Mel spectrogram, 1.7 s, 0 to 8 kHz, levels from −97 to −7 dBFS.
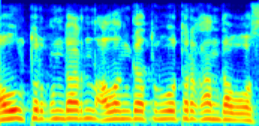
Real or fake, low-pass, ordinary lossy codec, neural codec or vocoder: fake; 7.2 kHz; none; codec, 16 kHz, 16 kbps, FunCodec, trained on LibriTTS, 50 frames a second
